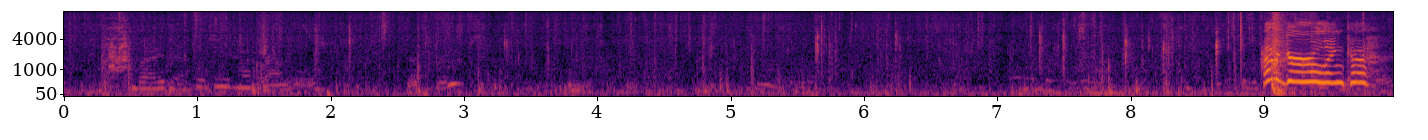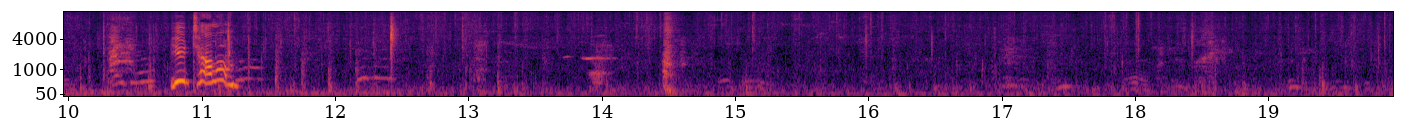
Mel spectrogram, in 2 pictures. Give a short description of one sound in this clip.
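Sheep hooves patter and squelch on a muddy path.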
